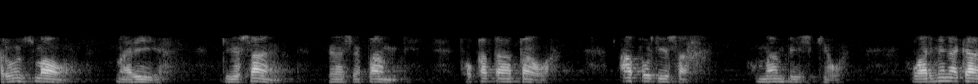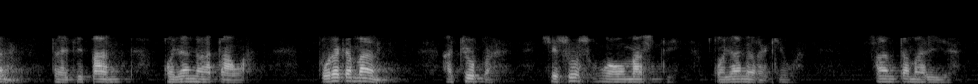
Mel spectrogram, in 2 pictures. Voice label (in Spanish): ave maria aymara pausado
